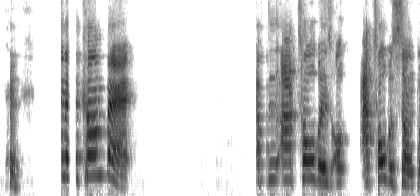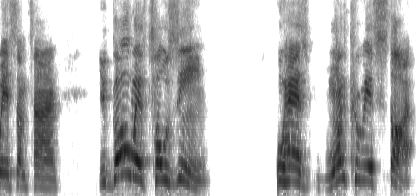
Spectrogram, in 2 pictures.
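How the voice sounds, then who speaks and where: This man's voice sits extremely high and sounds pushed and bright, very animated yet slow, with frequent pauses. He co-hosts a casual sports podcast in a Southern US accent, ranting with energy and repeating words as he works himself up.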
